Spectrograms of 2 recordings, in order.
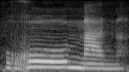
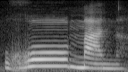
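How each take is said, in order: First: Said in the usual way. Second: First syllable ro drawn out, louder; teacher modelling a name. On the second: Shown as a demonstration. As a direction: say "Romane" slowly, leaning on "ro". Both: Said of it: "Entends-tu ro au début du mot?".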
